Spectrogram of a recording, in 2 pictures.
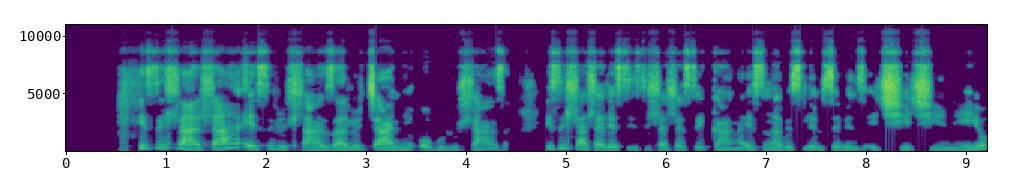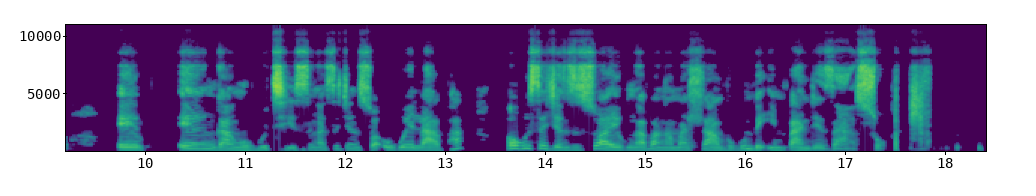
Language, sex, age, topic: North Ndebele, female, 25-35, health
